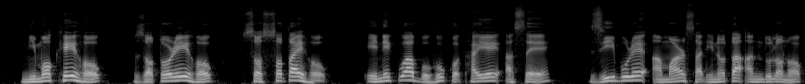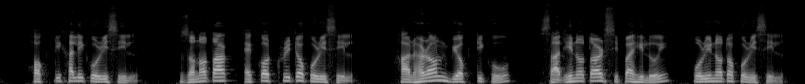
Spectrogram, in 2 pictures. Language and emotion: Assamese, neutral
